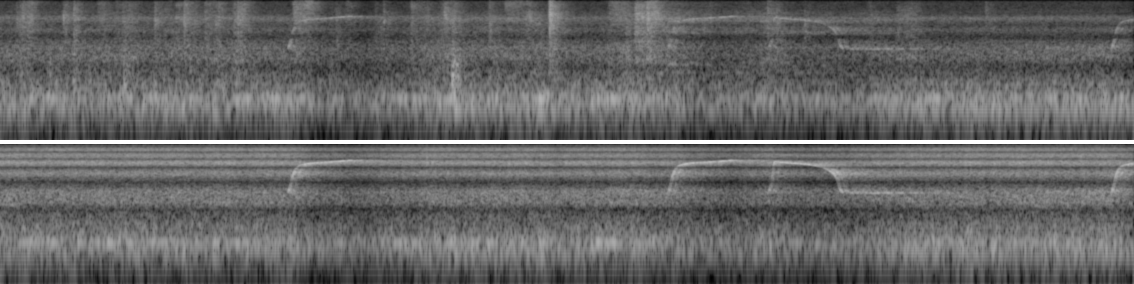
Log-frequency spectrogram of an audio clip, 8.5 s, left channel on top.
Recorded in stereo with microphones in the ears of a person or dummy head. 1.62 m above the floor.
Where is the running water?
75° right (ahead or behind).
